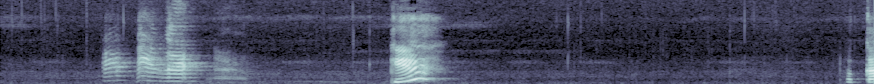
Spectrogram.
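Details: Talking parrot indoors gives a few rapid, speech-like syllables, then after a pause a sharp rising squeak, and a final brief high squawk at the end.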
